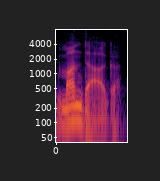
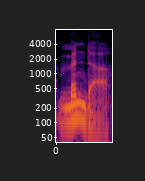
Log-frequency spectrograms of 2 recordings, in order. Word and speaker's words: mandag: they are pronounced differently the Norwegian one is pronounced mandag while the Danish one is pronounced Menda because of this I read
